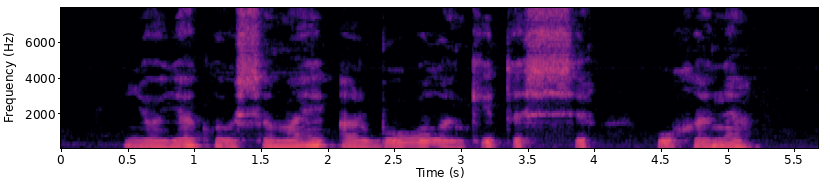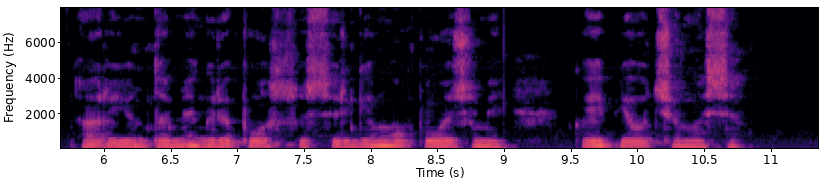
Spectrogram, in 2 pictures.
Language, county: Lithuanian, Telšiai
